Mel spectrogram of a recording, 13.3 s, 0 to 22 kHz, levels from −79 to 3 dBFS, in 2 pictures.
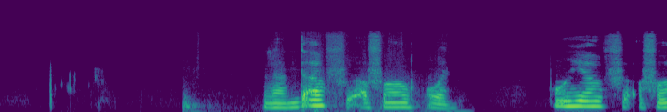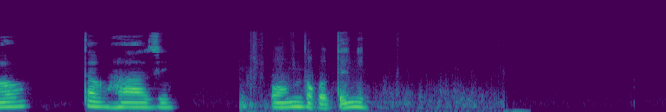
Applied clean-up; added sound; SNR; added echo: neural separator model SepFormer DNS4.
